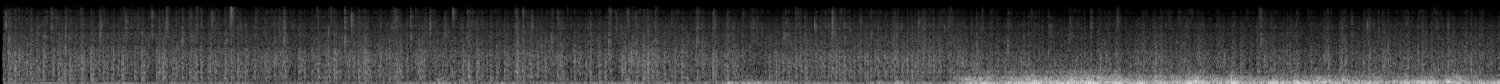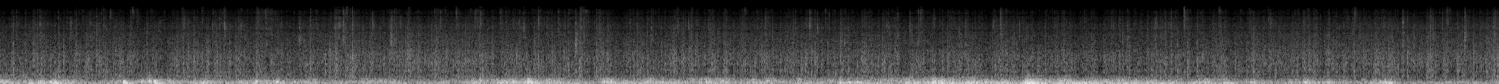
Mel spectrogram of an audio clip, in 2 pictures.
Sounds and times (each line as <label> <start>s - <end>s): Heavy rain 0.0s - 29.9s
peal of thunder 9.5s - 29.9s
